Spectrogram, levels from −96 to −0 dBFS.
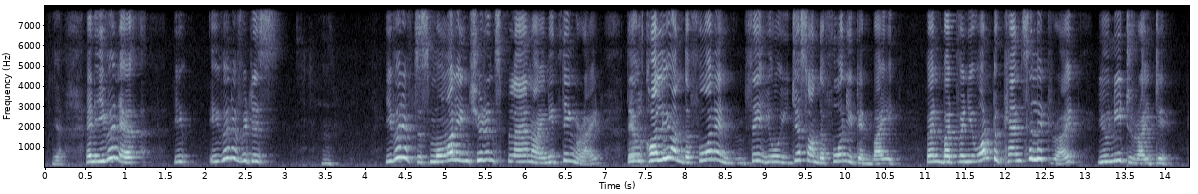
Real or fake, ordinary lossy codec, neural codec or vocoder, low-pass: real; none; none; none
